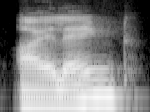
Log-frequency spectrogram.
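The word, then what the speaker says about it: island: एस के बारे में रूल्स ये हैं कि एस इज not pronounced before L, यानी एस को एल से पहले प्रोनाउंस नहीं किया जाता, लाइक आइलैंड, आयल और आइलेट।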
